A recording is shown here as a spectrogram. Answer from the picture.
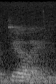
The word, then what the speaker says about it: Daly: and I don't know how to pronounce his name, Daly or Daly? – Daly, Herman Daly.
